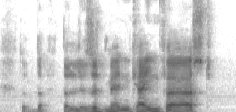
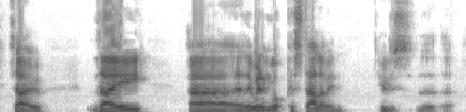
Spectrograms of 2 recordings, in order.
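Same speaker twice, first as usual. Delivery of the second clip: ordinary delivery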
